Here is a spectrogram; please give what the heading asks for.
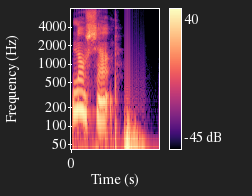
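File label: "nosh-up", British English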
